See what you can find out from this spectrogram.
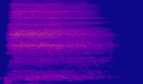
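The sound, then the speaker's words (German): One deep inhale during a guided meditation before chanting, a single long, quiet, breathy hiss lasting under two seconds that tapers off before stopping. “Atme tief ein.”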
